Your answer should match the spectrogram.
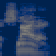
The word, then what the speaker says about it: Schneider: So we know why he was there, but they did Drake Jackson, special teams coordinator, Brian, I always say his last name wrong. Schneider? Yeah. Schneider. Damn it.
